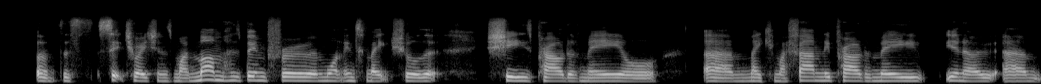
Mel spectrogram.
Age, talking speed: 30-49, 165 wpm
